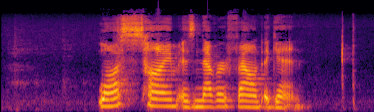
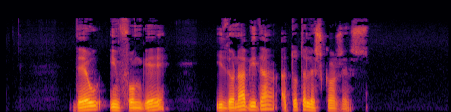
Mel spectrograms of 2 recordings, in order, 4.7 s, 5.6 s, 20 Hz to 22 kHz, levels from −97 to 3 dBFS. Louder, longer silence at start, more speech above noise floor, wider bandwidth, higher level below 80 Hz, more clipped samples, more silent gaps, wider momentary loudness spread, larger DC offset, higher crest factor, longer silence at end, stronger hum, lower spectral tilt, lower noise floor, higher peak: first, -13 LUFS vs -20 LUFS; first, 1.25 s vs 0.95 s; second, 41 dB vs 54 dB; first, 15 kHz vs 11.5 kHz; second, -66 dBFS vs -50 dBFS; neither; neither; first, 18 LU vs 13 LU; neither; about the same, 16 dB vs 20 dB; second, 0.9 s vs 1.05 s; neither; second, -2 dB/octave vs -6 dB/octave; second, -54 dBFS vs -73 dBFS; about the same, 0 dBFS vs -2 dBFS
